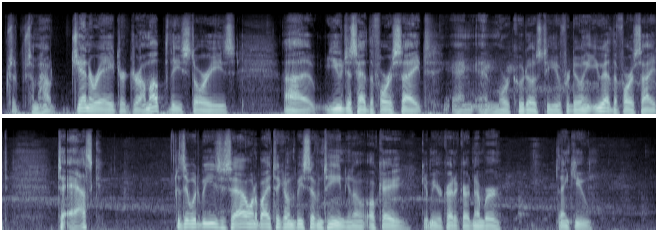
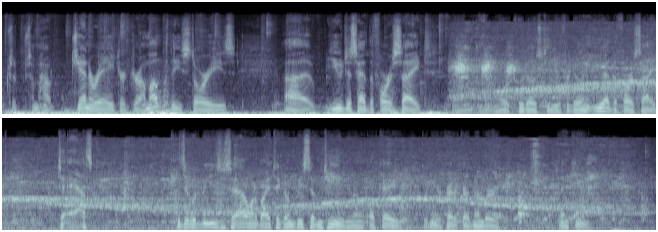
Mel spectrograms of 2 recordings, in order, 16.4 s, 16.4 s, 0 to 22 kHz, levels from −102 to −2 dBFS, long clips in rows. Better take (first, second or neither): first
